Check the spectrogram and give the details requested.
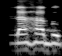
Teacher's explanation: حالت وقف میں 2 زیر کی تنوین حذف ہو جائے گی، تو اس وجہ سے یہاں ہم قلقلہ کریں گے، لہب پڑھیں گے۔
